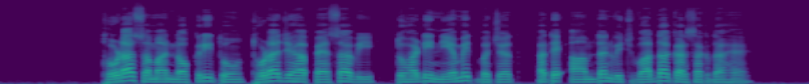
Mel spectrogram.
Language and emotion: Punjabi, neutral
